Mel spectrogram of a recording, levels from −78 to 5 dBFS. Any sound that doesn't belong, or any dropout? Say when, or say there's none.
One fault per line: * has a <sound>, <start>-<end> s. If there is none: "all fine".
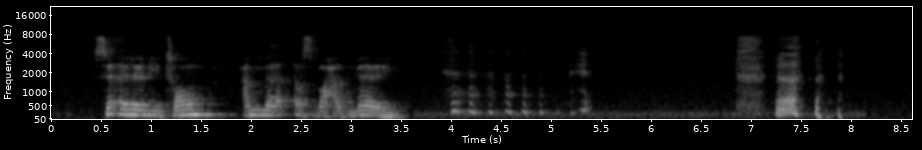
* has a laugh, 3.9-5.4 s
* has a laugh, 6.8-7.9 s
